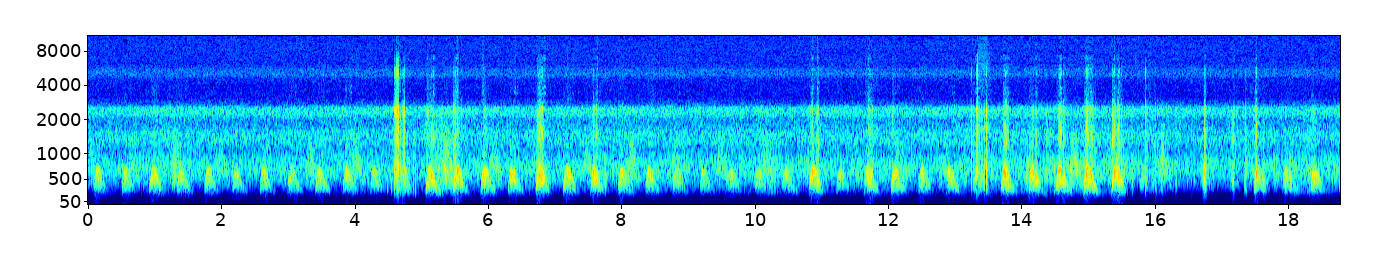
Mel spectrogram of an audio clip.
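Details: Fetal heartbeat at 17 weeks 5 days pregnant on a hired Hi Bebe BT200 home fetal Doppler: rapid, regular galloping whooshes at about 145 beats a minute.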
